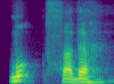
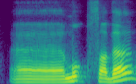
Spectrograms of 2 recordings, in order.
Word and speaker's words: مؤصدة: Et quand vous la lisez, c'est obligé de la prononcer. Et là, vous dites Mu'sada. Mu'sada, si vous vous rappelez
